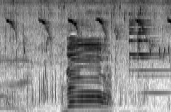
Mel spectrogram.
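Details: A cow in a herd running down a green village hill gives one loud, steady moo lasting about a second. Small birds chirp faintly in the background, and there are soft rustles before and after.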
